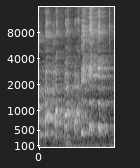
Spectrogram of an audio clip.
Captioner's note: laughing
